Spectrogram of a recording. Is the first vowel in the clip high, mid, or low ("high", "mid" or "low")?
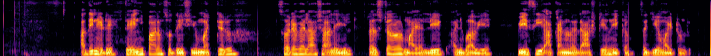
low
